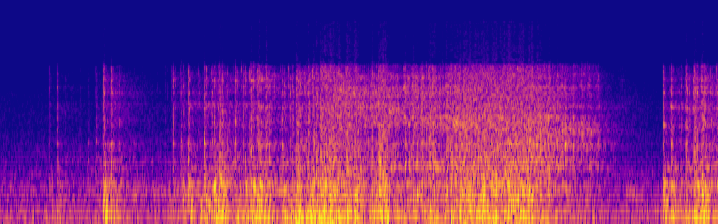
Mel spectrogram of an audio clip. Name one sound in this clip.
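A chisel scrapes loudly against spinning wood.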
